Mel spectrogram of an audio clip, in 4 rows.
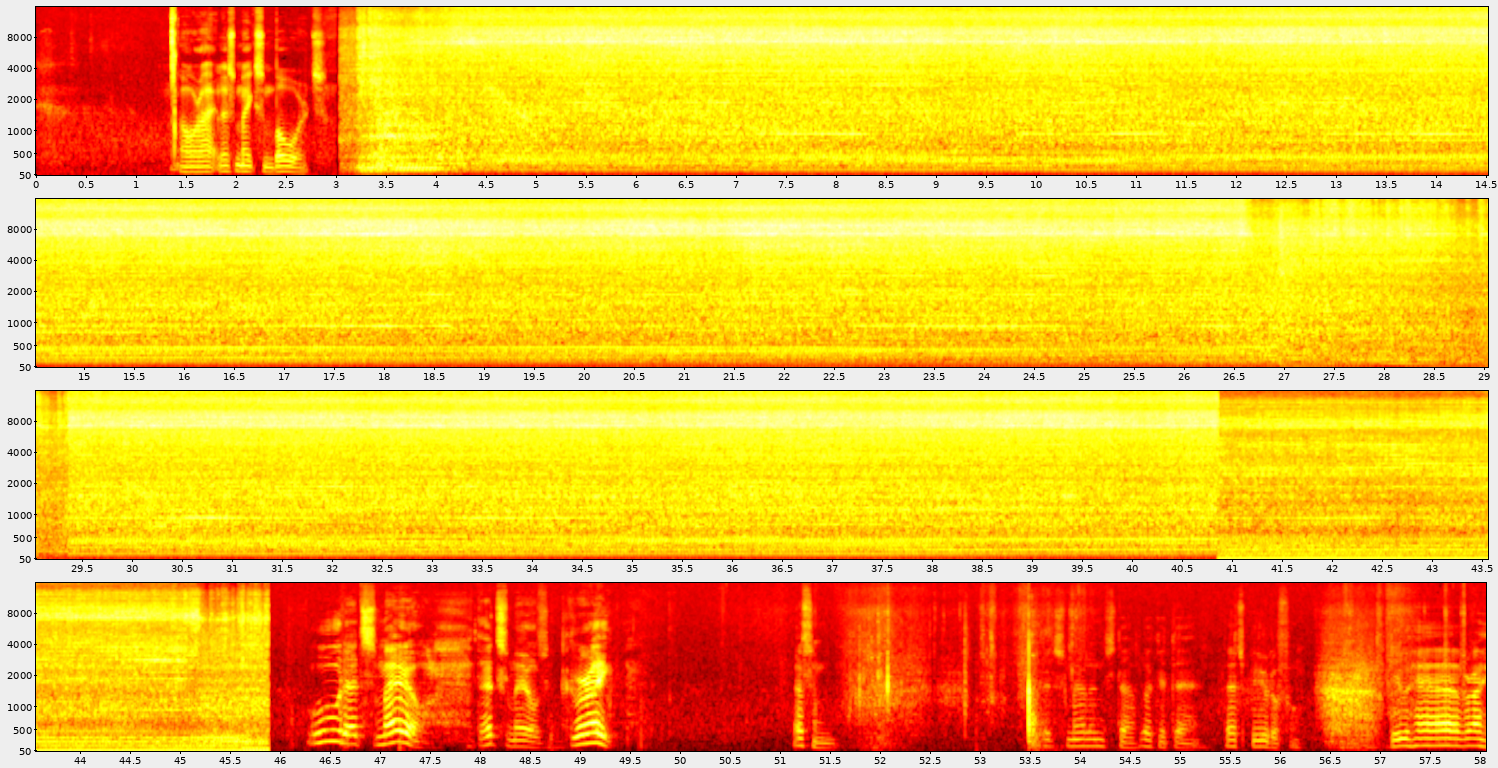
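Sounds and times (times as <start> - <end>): saw cutting through log: 3.0 - 45.9
sawmill engine running: 3.0 - 45.9.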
